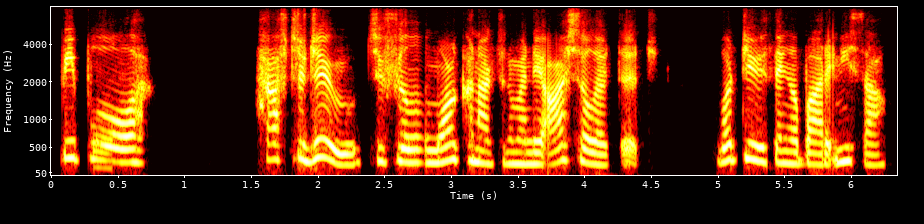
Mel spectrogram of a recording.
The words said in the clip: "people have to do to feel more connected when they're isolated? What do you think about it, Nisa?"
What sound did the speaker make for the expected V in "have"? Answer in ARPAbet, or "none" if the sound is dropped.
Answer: F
